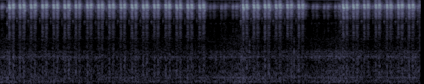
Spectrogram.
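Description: A grasshopper or cricket sings a very high, hissing series of rapid pulses, broken by brief pauses.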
